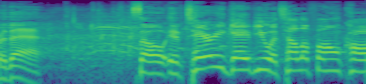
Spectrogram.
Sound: applause

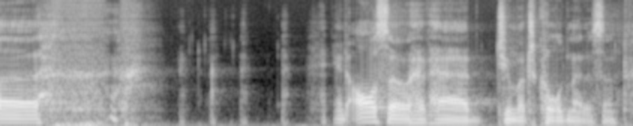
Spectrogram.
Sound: laughs

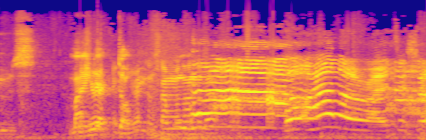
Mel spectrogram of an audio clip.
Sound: screaming

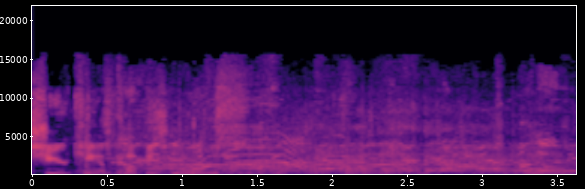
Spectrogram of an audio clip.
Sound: cheering

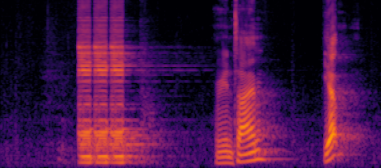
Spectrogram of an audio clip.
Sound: buzz

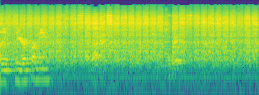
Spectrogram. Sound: static

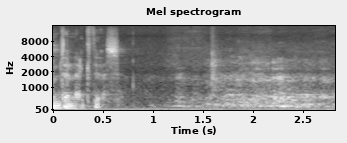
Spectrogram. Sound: laughter

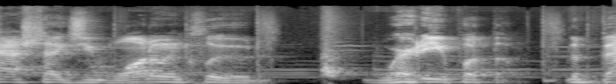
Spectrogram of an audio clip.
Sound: screen whooshing

